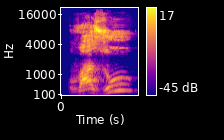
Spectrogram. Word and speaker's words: وضو: اصل تلفظ عام طور پر اس کے دو تلفظ کیے جاتے ہیں. ایک وضو واو پر زبر کے ساتھ، اس کا مطلب ہے وہ پانی جس سے وضو کیا جاتا ہے. دوسرا وضو واو پر پیش کے ساتھ، اس کا مطلب ہے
